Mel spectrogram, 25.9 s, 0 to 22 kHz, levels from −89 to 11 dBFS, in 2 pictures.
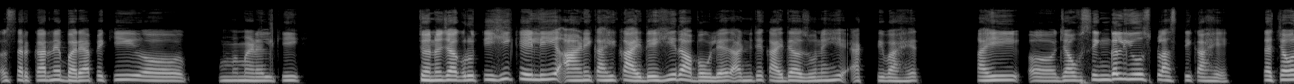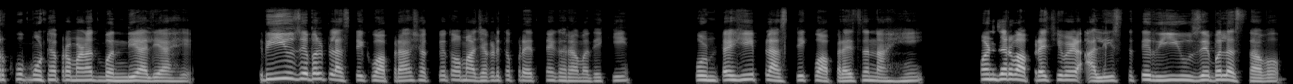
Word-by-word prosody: सरकारने 195 Hz, +1 st, 0 dB
बऱ्यापैकी 195 Hz, +4 st, 0 dB
अ, 175 Hz, -3 st, -1 dB, 0.4 s
म्हणेल 180 Hz, -1 st, -2 dB
की 190 Hz, 0 st, -2 dB, 1.2 s
जनजागृतीही 200 Hz, +3 st, +3 dB
केली 230 Hz, 0 st, +3 dB
आणि 185 Hz, 0 st, +3 dB
काही 195 Hz, +1 st, 0 dB
कायदेही 185 Hz, +2 st, +3 dB
राबवले 175 Hz, -6 st, +2 dB
आहेत 180 Hz, +1 st, 0 dB
आणि 180 Hz, +1 st, -3 dB
ते 205 Hz, -, -3 dB
कायदे 175 Hz, 0 st, 0 dB
अजूनही 180 Hz, +4 st, -1 dB
ॲक्टिव्ह 175 Hz, 0 st, -5 dB
आहेत. 160 Hz, +3 st, -3 dB, 0.6 s
काही 195 Hz, +2 st, +2 dB
अ, 170 Hz, -, -6 dB, 0.3 s
ज्या 185 Hz, 0 st, +1 dB
सिंगल 220 Hz, +3 st, +3 dB
यूज 240 Hz, -3 st, +1 dB
प्लास्टिक 195 Hz, -2 st, -3 dB
आहे, 165 Hz, -4 st, -2 dB, 0.4 s
त्याच्यावर 215 Hz, +3 st, +2 dB
खूप 235 Hz, -3 st, -6 dB
मोठ्या 215 Hz, -1 st, 0 dB
प्रमाणात 200 Hz, -1 st, +1 dB
बंदी 175 Hz, 0 st, +2 dB
आली 165 Hz, -1 st, +2 dB
आहे. 150 Hz, -1 st, -3 dB, 0.7 s
रियुजेबल 260 Hz, 0 st, +3 dB
प्लास्टिक 200 Hz, -3 st, -2 dB
वापरा. 175 Hz, 0 st, 0 dB
शक्यतो 205 Hz, +2 st, -5 dB
माझ्याकडे 185 Hz, 0 st, -2 dB
तर 210 Hz, -, -7 dB
प्रयत्न 185 Hz, +1 st, -5 dB
आहे 190 Hz, -, -3 dB
घरामध्ये, 165 Hz, -2 st, -4 dB
की 180 Hz, +3 st, -9 dB, 0.7 s
कोणतंही 205 Hz, +2 st, +2 dB
प्लास्टिक 195 Hz, -1 st, -1 dB
वापरायचं 170 Hz, +2 st, -1 dB
नाही 160 Hz, +2 st, -3 dB, 0.6 s
पण 240 Hz, 0 st, +4 dB
जर 240 Hz, 0 st, +5 dB
वापरायची 200 Hz, -1 st, +3 dB
वेळ 205 Hz, -1 st, +4 dB
आलीच, 170 Hz, +1 st, 0 dB
तर -, -, -9 dB
ते 220 Hz, -1 st, +3 dB
रियुजेबल 205 Hz, +1 st, +2 dB
असावं. 155 Hz, -3 st, -1 dB
190 Hz, 130 wpm, -25 LUFS, 175-205 Hz, 1.2 s, जर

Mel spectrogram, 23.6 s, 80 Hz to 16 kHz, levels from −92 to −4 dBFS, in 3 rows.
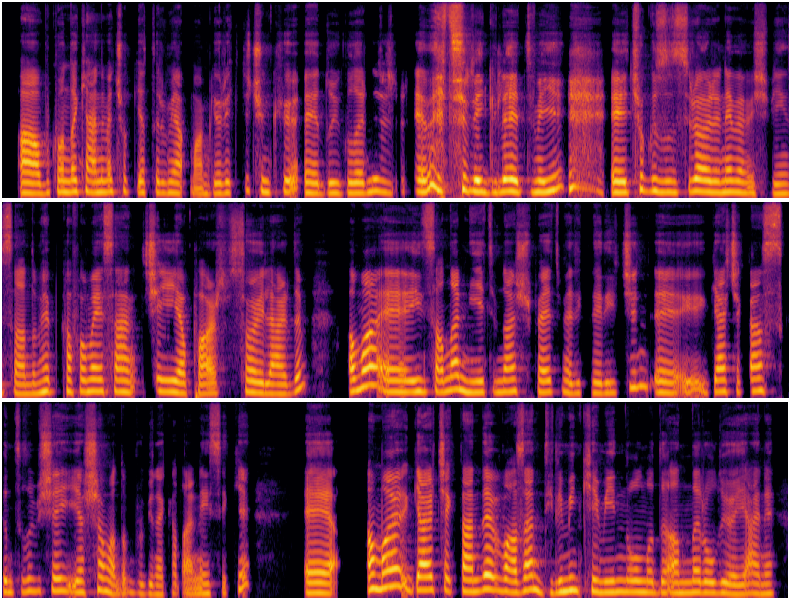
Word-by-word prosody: A, 180 Hz, -2 st, +4 dB
bu -, -, -6 dB
konuda 205 Hz, +1 st, 0 dB
kendime 200 Hz, 0 st, -1 dB
çok 215 Hz, -1 st, -10 dB
yatırım 195 Hz, -1 st, -4 dB
yapmam 180 Hz, -2 st, -4 dB
gerekti. 185 Hz, +6 st, -6 dB
Çünkü, 205 Hz, -1 st, -2 dB
eee, 180 Hz, -2 st, 0 dB
duygularını 185 Hz, +3 st, 0 dB
r -, -, -11 dB, 0.2 s
evet, 230 Hz, +4 st, +4 dB
regüle 210 Hz, +1 st, +6 dB
etmeyi, 210 Hz, +6 st, +2 dB, 0.5 s
eee, 195 Hz, 0 st, +6 dB
çok 220 Hz, +3 st, -4 dB
uzun 200 Hz, -2 st, 0 dB
süre 205 Hz, +3 st, 0 dB
öğrenememiş 200 Hz, -3 st, +1 dB
bir 175 Hz, -, -4 dB
insandım. 175 Hz, 0 st, -3 dB
Hep 210 Hz, -1 st, -1 dB
kafama 215 Hz, 0 st, 0 dB
esen 210 Hz, -1 st, 0 dB
şeyi 210 Hz, -2 st, -1 dB
yapar, 180 Hz, -3 st, 0 dB
söylerdim 185 Hz, -, -1 dB, 0.4 s
ama, 305 Hz, +10 st, +5 dB
eee, 205 Hz, -1 st, +2 dB
insanlar 210 Hz, +3 st, +1 dB
niyetimden 200 Hz, +1 st, -1 dB
şüphe 210 Hz, -1 st, -4 dB
etmedikleri 185 Hz, -3 st, -5 dB
için, 285 Hz, +11 st, -5 dB
eee, 195 Hz, -2 st, -1 dB
iii, 195 Hz, 0 st, -5 dB
gerçekten 210 Hz, +2 st, -1 dB
sıkıntılı 205 Hz, -1 st, -5 dB
bir 215 Hz, -, -9 dB
şey 225 Hz, +1 st, -2 dB
yaşamadım 200 Hz, -1 st, -2 dB
bugüne 170 Hz, -2 st, -6 dB
kadar 175 Hz, +1 st, -7 dB
neyse 175 Hz, 0 st, -6 dB
ki. 260 Hz, +5 st, -6 dB, 0.6 s
Eee, 185 Hz, -, +4 dB, 0.3 s
ama 270 Hz, +5 st, +6 dB
gerçekten 230 Hz, -3 st, +2 dB
de 250 Hz, -3 st, +4 dB
bazen 220 Hz, +1 st, +2 dB
dilimin 210 Hz, +5 st, +2 dB
kemiğinin 205 Hz, -1 st, -1 dB
olmadığı 200 Hz, -1 st, -1 dB
anlar 190 Hz, +1 st, 0 dB
oluyor, 190 Hz, -2 st, 0 dB
yani. 175 Hz, +1 st, -3 dB
200 Hz, 145 wpm, -21 LUFS, 190-215 Hz, 0.6 s, regüle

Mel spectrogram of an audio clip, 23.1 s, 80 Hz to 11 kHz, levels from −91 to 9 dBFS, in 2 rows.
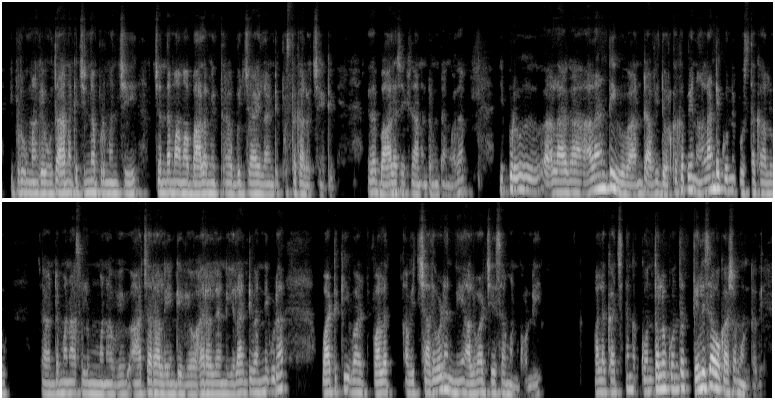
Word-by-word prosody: ఇప్పుడు 145 Hz, +1 st, -4 dB
మరి 135 Hz, 0 st, +1 dB
ఉదాహరణకు, 140 Hz, +2 st, +1 dB
చిన్నపుడు 145 Hz, 0 st, 0 dB
మంచి 135 Hz, 0 st, -1 dB, 0.4 s
చందమామ, 140 Hz, -1 st, +1 dB
బాలమిత్ర, 135 Hz, +1 st, +2 dB, 0.2 s
బుజ్జాయి, 130 Hz, 0 st, 0 dB
ఇలాంటి 125 Hz, +1 st, -4 dB
పుస్తకాలోచ్చేటివి 120 Hz, -5 st, -7 dB, 0.5 s
లేద, 145 Hz, +1 st, -1 dB
బాలశిక్ష 130 Hz, +1 st, -1 dB
అనంటుంటాం 120 Hz, 0 st, -8 dB
గదా! 145 Hz, +6 st, -8 dB, 0.6 s
ఇప్పుడు 165 Hz, +1 st, +1 dB, 0.5 s
అలాగా, 145 Hz, 0 st, +1 dB, 0.2 s
అలాంటివి 185 Hz, -3 st, +6 dB, 0.2 s
అంటే, 130 Hz, +2 st, -3 dB
అవి 135 Hz, +3 st, -5 dB
దొరకకపోయినా 155 Hz, +5 st, -2 dB
అలాంటి 180 Hz, +4 st, +6 dB
కొన్ని 165 Hz, 0 st, -2 dB
పుస్తకాలు 135 Hz, -1 st, -4 dB, 0.7 s
అంటే, 125 Hz, +2 st, -3 dB
మన 140 Hz, -, -1 dB
అసలు 135 Hz, 0 st, -6 dB, 0.2 s
మన 125 Hz, 0 st, 0 dB, 0.2 s
వివ్ 130 Hz, +1 st, -5 dB, 0.2 s
ఆచారాలెంటి? 130 Hz, -1 st, 0 dB
వ్యవహారాలన్ని, 130 Hz, +1 st, -1 dB
ఇలాంటివన్నీ 145 Hz, +2 st, -2 dB
గూడా 180 Hz, +4 st, +1 dB, 0.6 s
వాటికి, 150 Hz, +4 st, +1 dB
వాట్‌ 140 Hz, -2 st, -2 dB
వాళ్ 140 Hz, +1 st, +4 dB, 0.3 s
అవి 135 Hz, -1 st, -2 dB
చదవడాన్ని 150 Hz, +1 st, +1 dB
అలవాటు 140 Hz, +2 st, -1 dB
చేశామనుకోండి, 125 Hz, -5 st, -5 dB, 0.9 s
వాళ్ళ 145 Hz, +1 st, 0 dB
కచ్చితంగా 155 Hz, +5 st, -4 dB
కొంతలో 170 Hz, +5 st, +4 dB
కొంత, 180 Hz, +2 st, 0 dB, 0.2 s
తెలిసే 205 Hz, +5 st, +8 dB
అవకాశముంటది. 145 Hz, -, 0 dB
140 Hz, 115 wpm, -23 LUFS, 130-150 Hz, 0.9 s, తెలిసే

